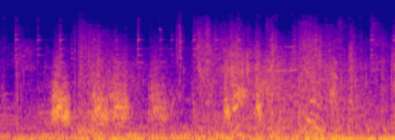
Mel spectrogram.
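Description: A dog barks repeatedly in a steady rhythm amid loud mechanical clanking and rumbling in Metropolis in the video game Ratchet & Clank, the barks partly buried under the noise.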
